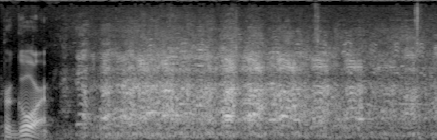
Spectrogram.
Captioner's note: laughter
